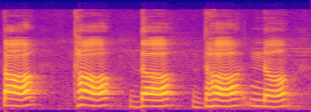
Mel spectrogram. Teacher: जीवानीक यानी जीभ की जो नोक है वो दांतों को स्पर्श करेगी, ऊपरी दांत की पंक्ति का स्पर्श करती है, ठीक है। ये नहीं कि बिल्कुल दांतों के बीच में आ जाएगी, दांत जहां से शुरू होता है उस वाली पंक्ति को स्पर्श करती है। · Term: दंत्य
